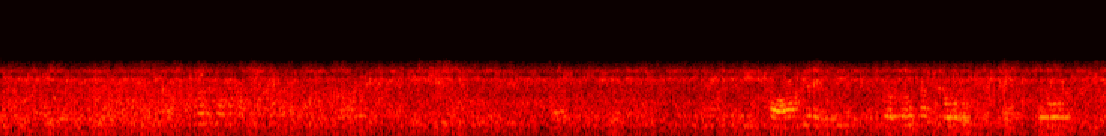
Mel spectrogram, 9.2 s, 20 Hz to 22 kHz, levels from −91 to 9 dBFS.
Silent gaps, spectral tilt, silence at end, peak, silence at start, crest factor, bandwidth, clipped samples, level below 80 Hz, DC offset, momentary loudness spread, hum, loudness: none; -1.5 dB/octave; 0 s; -24 dBFS; 0 s; 20 dB; 4.5 kHz; under 0.1%; -68 dBFS; under 0.1%; 9 LU; none; -42 LUFS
